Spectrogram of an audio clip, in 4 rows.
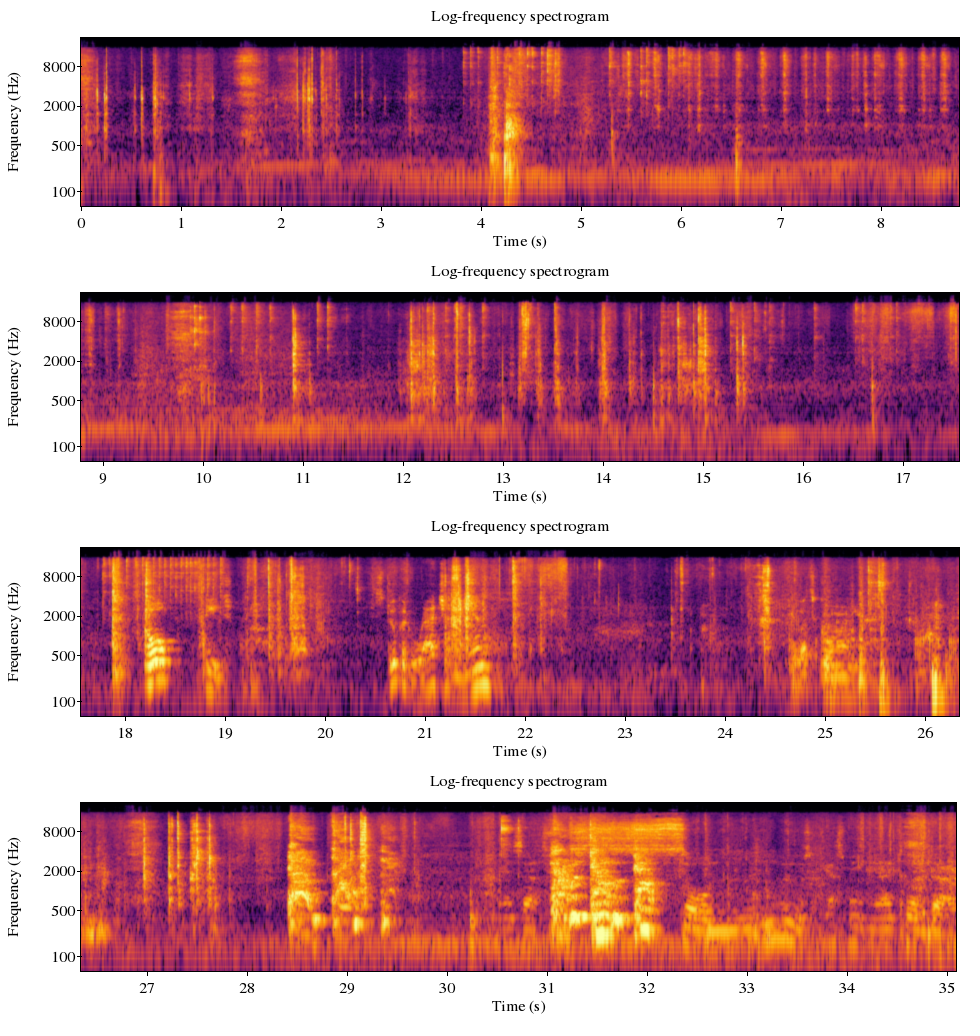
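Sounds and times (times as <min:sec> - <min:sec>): metal hand tools clinking: 0:03.8 - 0:20.5, 0:28.8 - 0:29.4.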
